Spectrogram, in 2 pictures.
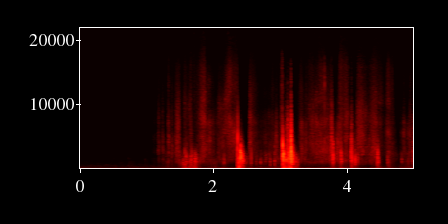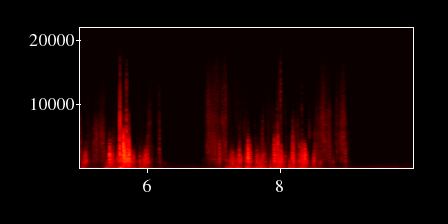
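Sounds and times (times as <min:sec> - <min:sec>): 
paper book pages flying: 0:01.2 - 0:06.3, 0:07.0 - 0:09.0.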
